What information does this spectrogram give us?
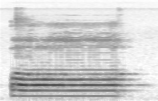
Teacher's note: और तालु के नर्म हिस्सा से अदा होता है। जब हम क़ाफ को मोटा करने की कोशिश करेंगे यानी कि पुर करने की कोशिश करेंगे तो खुद ब खुद हमारी ज़बान की जड़ जो है वो तालु की जानब उठ जाएगी। और आपको ये भी पता है कि ज़बान की जड़ जो है ना वो तालु के नर्म हिस्सा से ही लगती है। · ज़बान की जड़ जो है ना वो तालु के नर्म हिस्सा से ही लगती है। जब तालु के नर्म हिस्सा से टच होगी तो यकीनी बात है हमारा क़ाफ जो है वो बिल्कुल दुरुस्त अदा होगा, यानी कि अपने मखरज से अदा होगा।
